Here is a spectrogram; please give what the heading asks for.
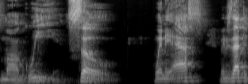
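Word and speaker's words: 魔鬼: In Mandarin, the pronunciation is Mogui.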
